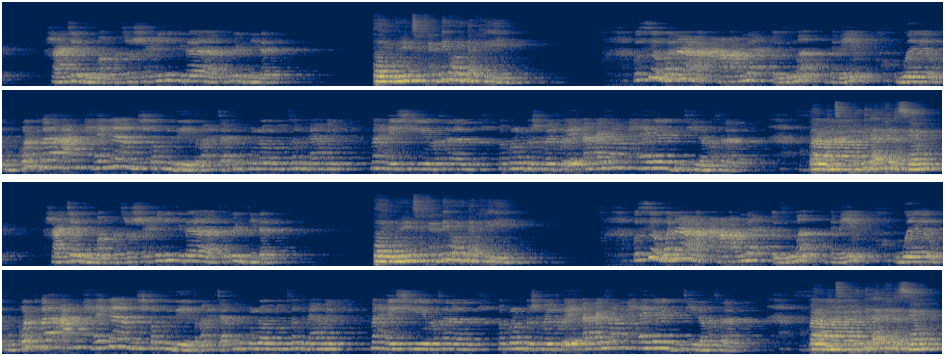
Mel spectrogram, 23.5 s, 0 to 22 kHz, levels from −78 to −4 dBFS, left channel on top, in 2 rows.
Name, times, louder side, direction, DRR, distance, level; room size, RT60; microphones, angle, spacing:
voice 1, 0.5-3.4 7.6-16.0 16.4-21.0 21.3-21.6 21.8-22.5, right 2 dB, 75° right, -5 dB, 0.7 m, -28 dB
voice 2, 4.6-6.3 11.8-11.9 21.9-23.3, equal, 80° left, -8 dB, 1.2 m, -23 dB
3.1 x 2.1 x 2.6 m, 1.3 s
head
